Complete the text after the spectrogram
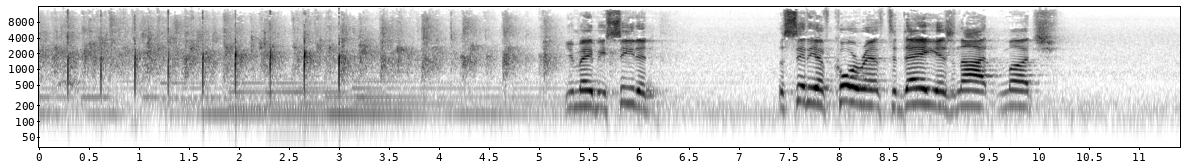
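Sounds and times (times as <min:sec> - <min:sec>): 
audience hand clapping: 0:00.0 - 0:06.0
speech: 0:05.3 - 0:06.3, 0:07.4 - 0:10.2.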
